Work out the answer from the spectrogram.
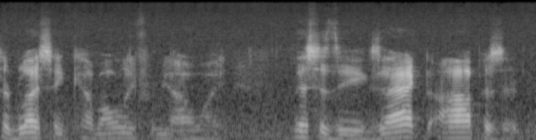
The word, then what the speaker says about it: Yahweh: come only from Yahweh pesky spelling again spelled like our English designate for Jehovah Hebrew says Yahweh deliverance our blessing come only from Yahweh this is the exact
